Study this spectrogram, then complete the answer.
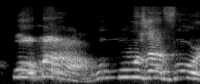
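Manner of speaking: high, loud startled yelp; shocked protest. Retold or imitated. Grandson just knocked down by grandmother, shocked shout. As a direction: cry out, stunned by the blow. Shocked after knuckle hit to forehead.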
